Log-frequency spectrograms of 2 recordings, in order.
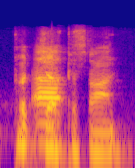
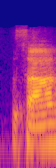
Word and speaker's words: Jeff Passan: Jeff Passan, I never know how to pronounce his name. Jeff Passan. Passan, okay.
